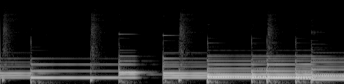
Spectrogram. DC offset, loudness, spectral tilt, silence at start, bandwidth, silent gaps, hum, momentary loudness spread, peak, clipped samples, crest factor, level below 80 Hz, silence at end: under 0.1%; -22 LUFS; -8 dB/octave; 0 s; 8.8 kHz; none; none; 9 LU; -8 dBFS; under 0.1%; 14 dB; -54 dBFS; 0 s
